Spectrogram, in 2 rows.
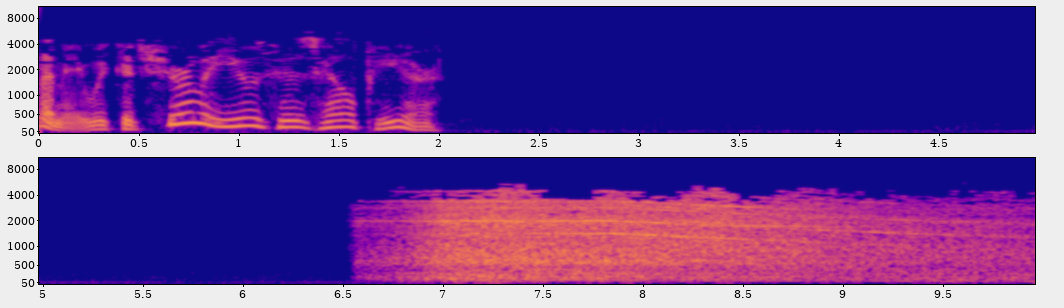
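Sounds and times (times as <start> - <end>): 
speech: 0.0 - 2.1
E-wing starfighter engine roar winding down after landing near a beach: 6.6 - 9.9.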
